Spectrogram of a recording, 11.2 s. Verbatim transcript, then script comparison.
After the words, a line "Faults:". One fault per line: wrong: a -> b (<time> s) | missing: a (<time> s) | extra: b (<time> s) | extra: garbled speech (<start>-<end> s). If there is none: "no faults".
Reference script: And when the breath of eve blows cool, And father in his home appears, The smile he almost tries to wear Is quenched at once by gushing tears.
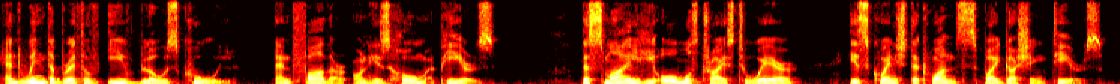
And when the breath of eve blows cool, And father on his home appears, The smile he almost tries to wear Is quenched at once by gushing tears.
Faults:
wrong: in -> on (3.5 s)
